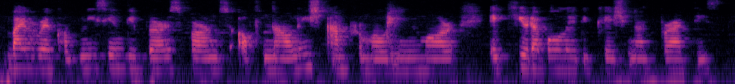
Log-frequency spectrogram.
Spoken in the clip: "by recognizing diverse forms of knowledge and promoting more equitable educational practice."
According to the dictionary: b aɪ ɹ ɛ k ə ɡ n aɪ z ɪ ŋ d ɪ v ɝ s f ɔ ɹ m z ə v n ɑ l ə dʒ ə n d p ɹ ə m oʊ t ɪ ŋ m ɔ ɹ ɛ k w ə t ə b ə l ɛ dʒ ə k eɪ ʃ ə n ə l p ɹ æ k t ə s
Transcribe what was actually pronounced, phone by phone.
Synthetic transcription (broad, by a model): b aɪ ɹ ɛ k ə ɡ n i s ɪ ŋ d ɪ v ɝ s f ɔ ɹ m s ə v n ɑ l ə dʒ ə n p ɹ ə m oʊ t ɪ ŋ m ɔ ɹ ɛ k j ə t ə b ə l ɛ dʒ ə k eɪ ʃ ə n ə l p ɹ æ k t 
